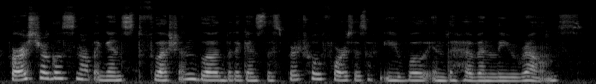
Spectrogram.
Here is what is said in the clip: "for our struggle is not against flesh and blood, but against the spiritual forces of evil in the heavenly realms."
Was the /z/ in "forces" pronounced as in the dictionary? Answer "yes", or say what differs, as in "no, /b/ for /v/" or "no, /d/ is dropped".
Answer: no, /s/ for /z/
